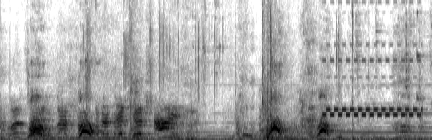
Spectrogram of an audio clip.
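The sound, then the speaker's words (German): A mobile phone starts ringing near the end with a steady, bright electronic tone, following a run of sharp barking sounds. “Was zur Hölle war das? Du hast dein Handy nicht auf lautlos gestellt.”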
